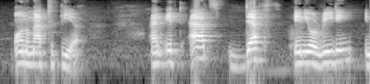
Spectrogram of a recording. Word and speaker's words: onomatopoeia: we pronounce it appear onomatopoeia okay so it's long e onomatopoeia okay so it is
